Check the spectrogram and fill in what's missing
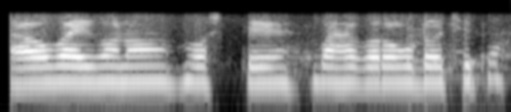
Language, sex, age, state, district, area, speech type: Odia, female, 60+, Odisha, Angul, rural, conversation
